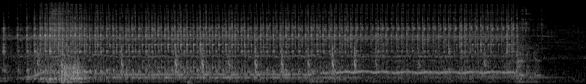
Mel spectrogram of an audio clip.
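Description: A sewing machine stitches at high speed with a steady, fast mechanical rattle and a rising whine, loud and close, stopping abruptly near the end; top thread tension has been adjusted.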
